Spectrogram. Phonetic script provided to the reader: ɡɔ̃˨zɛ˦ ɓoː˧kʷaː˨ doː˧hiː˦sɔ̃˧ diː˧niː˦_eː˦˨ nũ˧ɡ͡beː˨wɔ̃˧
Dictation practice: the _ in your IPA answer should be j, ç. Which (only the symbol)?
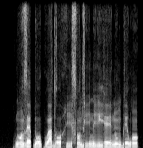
j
